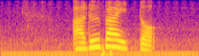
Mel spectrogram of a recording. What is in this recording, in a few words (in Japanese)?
"aruba", nagoyaben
